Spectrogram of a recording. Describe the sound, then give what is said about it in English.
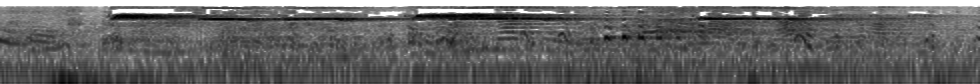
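A crowd blows whistles together as part of a service in a former Catholic church, a sustained, shrill chorus of overlapping high tones lasting several seconds, with a few brief dips, over a bed of murmuring voices and general hubbub. “Yeah, has everybody got a whistle?”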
